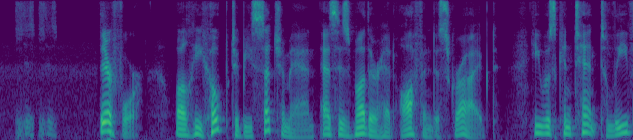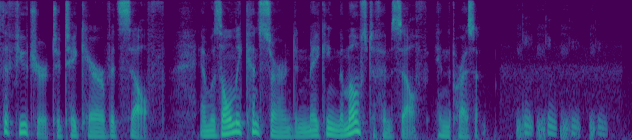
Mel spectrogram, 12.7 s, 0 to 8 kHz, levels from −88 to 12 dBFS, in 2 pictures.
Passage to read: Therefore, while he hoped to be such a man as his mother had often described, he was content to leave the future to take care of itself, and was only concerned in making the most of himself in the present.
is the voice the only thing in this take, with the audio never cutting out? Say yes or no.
no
